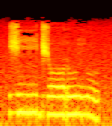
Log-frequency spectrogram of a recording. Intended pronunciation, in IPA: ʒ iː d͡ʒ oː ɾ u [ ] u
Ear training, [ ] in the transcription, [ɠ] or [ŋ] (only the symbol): ŋ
